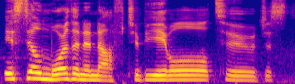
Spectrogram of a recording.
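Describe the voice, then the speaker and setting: A woman's voice: lowish voice, fairly even intonation, normal speed, darkish tone, slight background noise. A woman streamer giving casual live reaction commentary in an informal, chatty, slangy way.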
